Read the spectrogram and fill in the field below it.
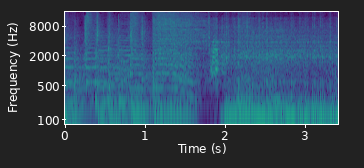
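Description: A motorcycle engine revs up in quick throttle bursts, drops briefly, then roars back into a loud, steady rumble, with no voices.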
